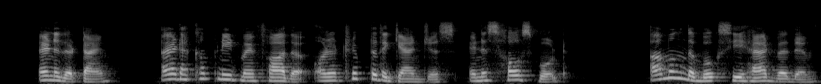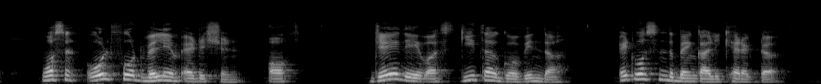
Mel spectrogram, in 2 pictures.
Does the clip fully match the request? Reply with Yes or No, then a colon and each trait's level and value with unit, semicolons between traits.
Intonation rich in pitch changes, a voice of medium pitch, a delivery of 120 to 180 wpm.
Yes: wide, 7.8 semitones; medium, 165 Hz; average, 140 wpm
